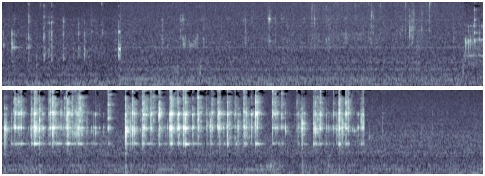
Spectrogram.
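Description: Ice cubes clinking against a tall drinking glass as an iced latte is stirred with a metal straw: a quick run of ringing clinks that starts about halfway in and lasts some six seconds. Before that the sound is faint, as milk is poured over the ice.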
